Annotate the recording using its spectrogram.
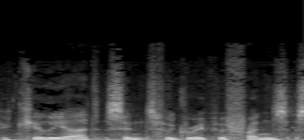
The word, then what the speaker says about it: chiliad: This week's word is Chiliad. It is spelled C-H-I-L-I-A-D.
